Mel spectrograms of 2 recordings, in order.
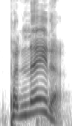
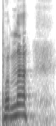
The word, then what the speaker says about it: Pineda: Did I get it right that time? Pineda. And I said Pineda.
